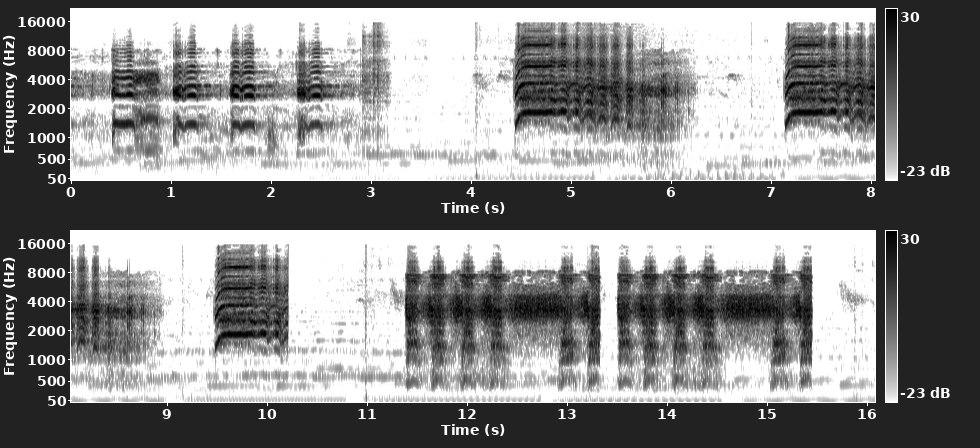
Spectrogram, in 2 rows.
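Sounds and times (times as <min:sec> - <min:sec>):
horses whinnying: 0:00.0 - 0:03.2, 0:04.4 - 0:06.4, 0:07.1 - 0:10.3
background music with low notes: 0:00.0 - 0:16.0.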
